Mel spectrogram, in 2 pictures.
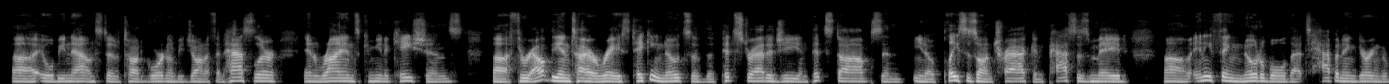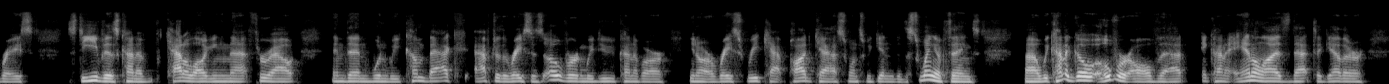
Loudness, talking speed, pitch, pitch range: -21 LUFS, 215 wpm, 140 Hz, 130-150 Hz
